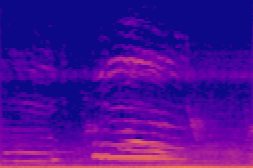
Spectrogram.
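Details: Hungry kitten crying for food at breakfast: two faint meows, then a longer clearer meow that rises and trails off, over a steady low mechanical hum.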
